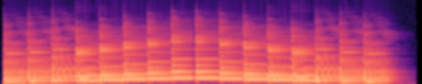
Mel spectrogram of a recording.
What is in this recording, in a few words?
altered scale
